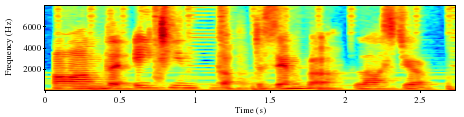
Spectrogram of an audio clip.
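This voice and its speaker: Brief: South African woman, 30s, friendly casual video-call chat, mid pitch, faint music under it. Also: steady tone, unhurried. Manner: friendly, chatty, with fillers. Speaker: participant.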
